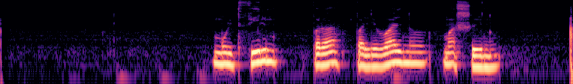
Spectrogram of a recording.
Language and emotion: Russian, neutral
